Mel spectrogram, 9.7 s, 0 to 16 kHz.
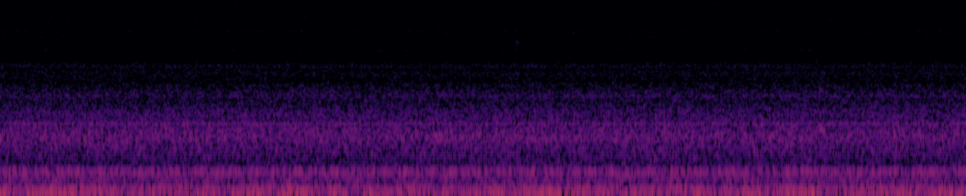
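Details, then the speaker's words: Custom Corsair 780T PC with two Gigabyte G1 GTX 970s, HX750i PSU, H100i, six fans, at full load running Crysis 3 ultra 1440p: soft steady airy hum, one low tone, no ticking; normal quiet fans. "I'm going to switch back to Crysis 3 now, so you're going to be able to hear it at full load, running at ultra graphics 1440p, both cards, 6 fans in total. You're going to be really surprised how quiet it is."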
